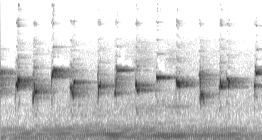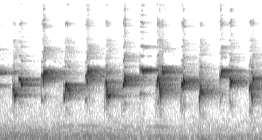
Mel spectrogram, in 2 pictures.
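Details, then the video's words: Sooty-headed bulbul singing ropel, the fast, continuous style used to train captive birds: liquid whistled phrases, each a quick rise and fall, in a steady stream over a low background hum. "SUARA TRUCUKAN ROPEL GACOR"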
